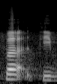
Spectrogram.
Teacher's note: فا کی زبر کو حمزہ ساکن کے ساتھ ملاتے ہوئے جھٹکا دیں گے، تا کی زیر کو بغیر کھینچے ہوئے ادا کریں گے۔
